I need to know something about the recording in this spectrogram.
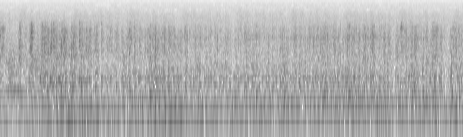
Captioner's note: rotor clacking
